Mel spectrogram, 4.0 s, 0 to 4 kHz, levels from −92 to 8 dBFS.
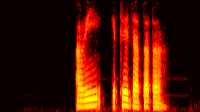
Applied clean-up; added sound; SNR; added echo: neural mask model DeepFilterNet 3.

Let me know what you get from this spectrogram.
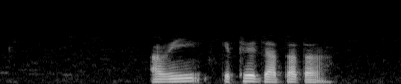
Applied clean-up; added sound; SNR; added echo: none; none; none; none.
